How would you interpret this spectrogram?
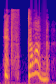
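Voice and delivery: put-on young woman pleased with herself after freeing the goose; triumphant. A narrator's reading. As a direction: proclaim it with a little triumph. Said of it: "she said triumphantly".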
